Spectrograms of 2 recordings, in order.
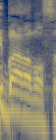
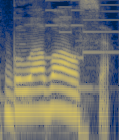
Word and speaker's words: баловался: кто из нас не баловался сам здесь Ургант прав во всём кроме ударения правильный вариант баловался И никак иначе полиция заметила это остановила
